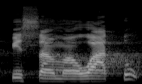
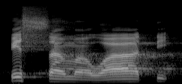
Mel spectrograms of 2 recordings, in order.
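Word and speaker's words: فِي السَّمَاوَاتِ: Samawati nggak boleh dibaca fis samawatu, nggak boleh. Nggak boleh dibaca fis samawata, nggak boleh. Fungsinya fi adalah mengkasrohkan kata sesudahnya. Fis samawati. Wa fil ardi itu nggak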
